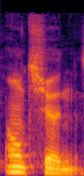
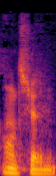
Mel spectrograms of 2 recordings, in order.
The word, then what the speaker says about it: Antton: C'est Antione. Ça se oh. prononce Antione. Ça s'écrit euh, bizarrement, mais ça se prononce Antione.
